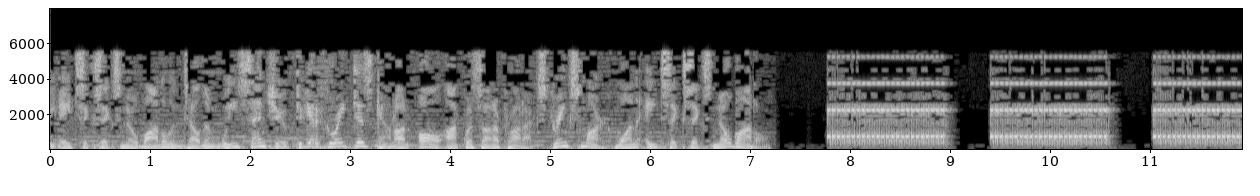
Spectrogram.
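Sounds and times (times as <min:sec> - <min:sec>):
speech: 0:00.0 - 0:07.3
telephone ringing: 0:07.8 - 0:11.9.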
